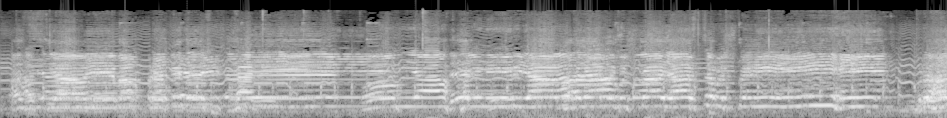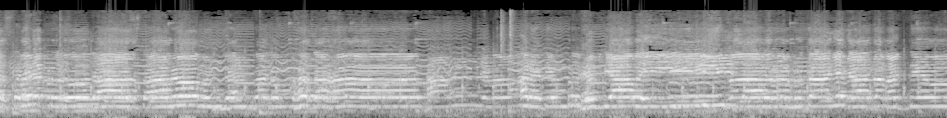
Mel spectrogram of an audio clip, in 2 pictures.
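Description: Group of men's voices chanting a melodic Hindu ritual chant in unison, sung continuously with gliding, held notes.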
